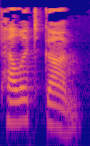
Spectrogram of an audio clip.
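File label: "pellet gun", English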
